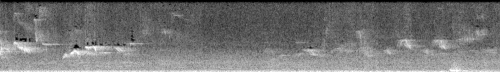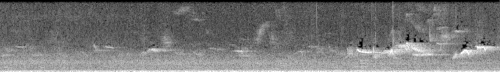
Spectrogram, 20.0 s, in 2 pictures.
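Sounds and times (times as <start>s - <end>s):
bird song: 0.0s - 4.2s, 5.3s - 20.0s
bird chirps: 12.9s - 20.0s.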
